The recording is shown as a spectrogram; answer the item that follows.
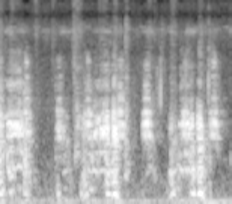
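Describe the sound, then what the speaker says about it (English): Ducks at a small farm shelter give off a busy run of quacks and honking calls, fairly faint but clear, in irregular bursts with no talk. "The ducks using their little shelter that I made for them."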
